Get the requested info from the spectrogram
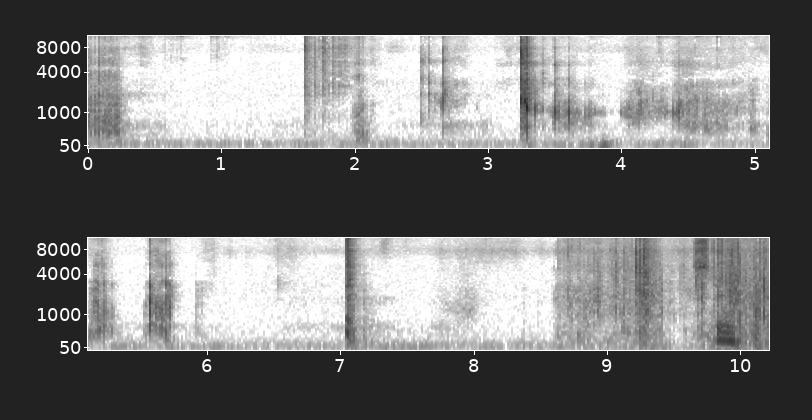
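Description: Small metal pieces clicking and rattling in a small plastic jar as it is handled, with a few sharp clicks, the loudest a few seconds in. Near the end a plastic bag crinkles.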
